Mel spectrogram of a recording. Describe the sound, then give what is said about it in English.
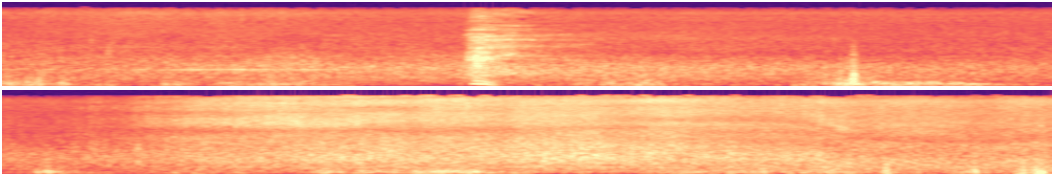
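Ocean waves roll and break on a beach at Santa Monica in the morning in a steady wash of surf, with gusts of wind buffeting the microphone and a few sharper crashes standing out. No one speaks. “I just had to let y'all hear the sound of the ocean real quick.”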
